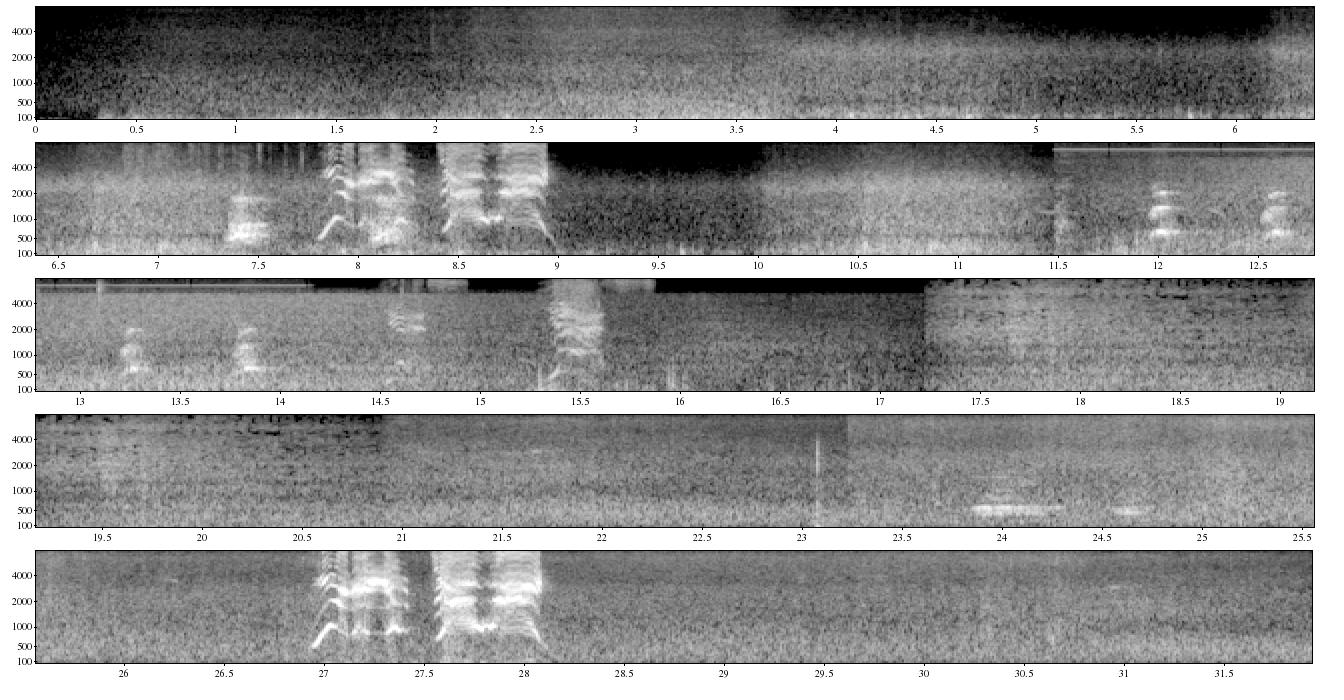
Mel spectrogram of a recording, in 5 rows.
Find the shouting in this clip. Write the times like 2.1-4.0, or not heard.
7.8-9.0, 14.4-15.9, 26.9-28.1.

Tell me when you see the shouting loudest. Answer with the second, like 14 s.
27 s.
